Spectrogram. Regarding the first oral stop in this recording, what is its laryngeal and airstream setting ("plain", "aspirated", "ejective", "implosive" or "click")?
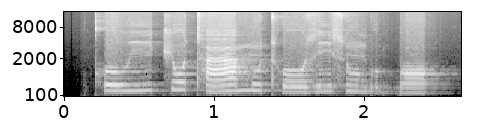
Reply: aspirated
